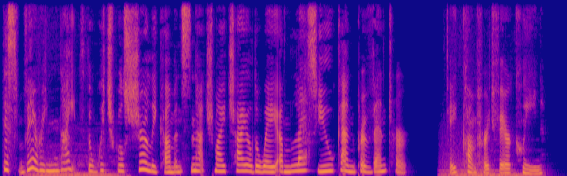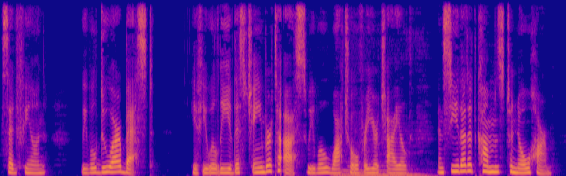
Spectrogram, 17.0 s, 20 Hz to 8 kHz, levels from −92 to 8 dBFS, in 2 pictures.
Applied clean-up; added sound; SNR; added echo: classical method log-MMSE.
